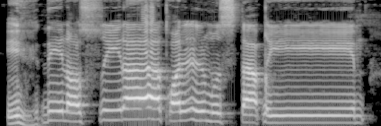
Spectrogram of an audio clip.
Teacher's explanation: زبر تا، مستا قاف یا زیر قی، میم زبر ما، مستقیم، وقف کی صورت میں میم کو ساکن پڑھیں گے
